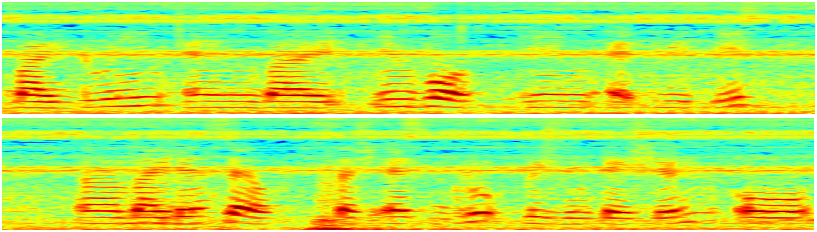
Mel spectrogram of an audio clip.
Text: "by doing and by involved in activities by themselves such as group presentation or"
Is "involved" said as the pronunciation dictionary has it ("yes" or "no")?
no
